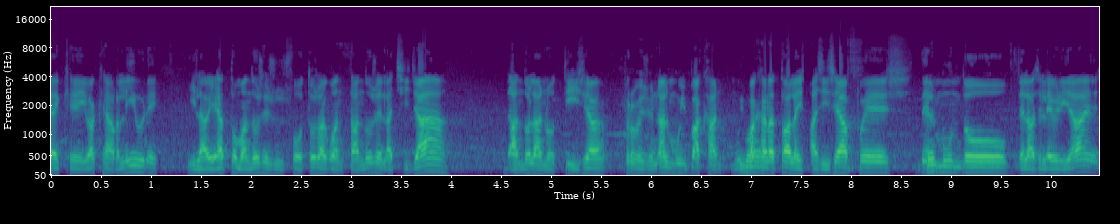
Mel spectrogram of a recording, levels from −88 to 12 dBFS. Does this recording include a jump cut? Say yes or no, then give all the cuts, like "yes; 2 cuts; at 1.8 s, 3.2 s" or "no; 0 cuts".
yes; 3 cuts; at 1.2 s, 5.7 s, 7.5 s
